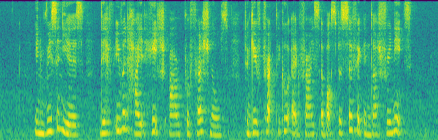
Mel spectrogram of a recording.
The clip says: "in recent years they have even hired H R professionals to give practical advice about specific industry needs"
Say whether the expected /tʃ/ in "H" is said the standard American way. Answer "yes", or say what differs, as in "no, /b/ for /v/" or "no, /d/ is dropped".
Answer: yes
